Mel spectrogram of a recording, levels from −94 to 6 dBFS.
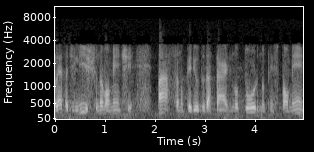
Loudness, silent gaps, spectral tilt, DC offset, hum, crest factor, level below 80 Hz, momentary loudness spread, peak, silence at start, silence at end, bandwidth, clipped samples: -26 LUFS; none; -6.5 dB/octave; under 0.1%; none; 18 dB; -56 dBFS; 9 LU; -8 dBFS; 0 s; 0 s; 6.2 kHz; under 0.1%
